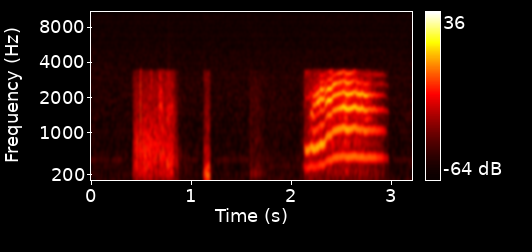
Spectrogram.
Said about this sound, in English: Hello, kitty cat. Welcome to the call. Who is that that's got the cats? Meow.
